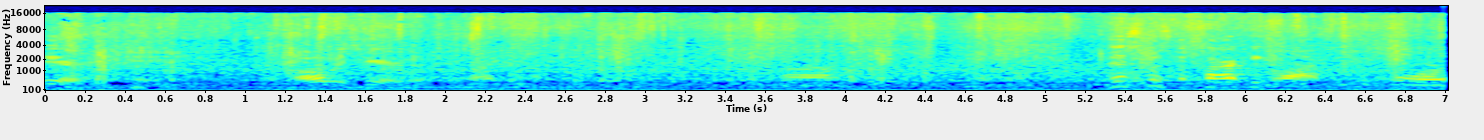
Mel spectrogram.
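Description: Footsteps crunch on a gravel road.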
